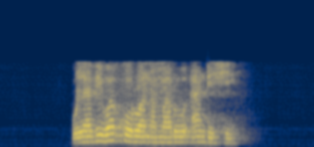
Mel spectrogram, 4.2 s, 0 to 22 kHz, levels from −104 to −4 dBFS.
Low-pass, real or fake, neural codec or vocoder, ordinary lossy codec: 7.2 kHz; fake; codec, 16 kHz, 8 kbps, FreqCodec, smaller model; AAC, 16 kbps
